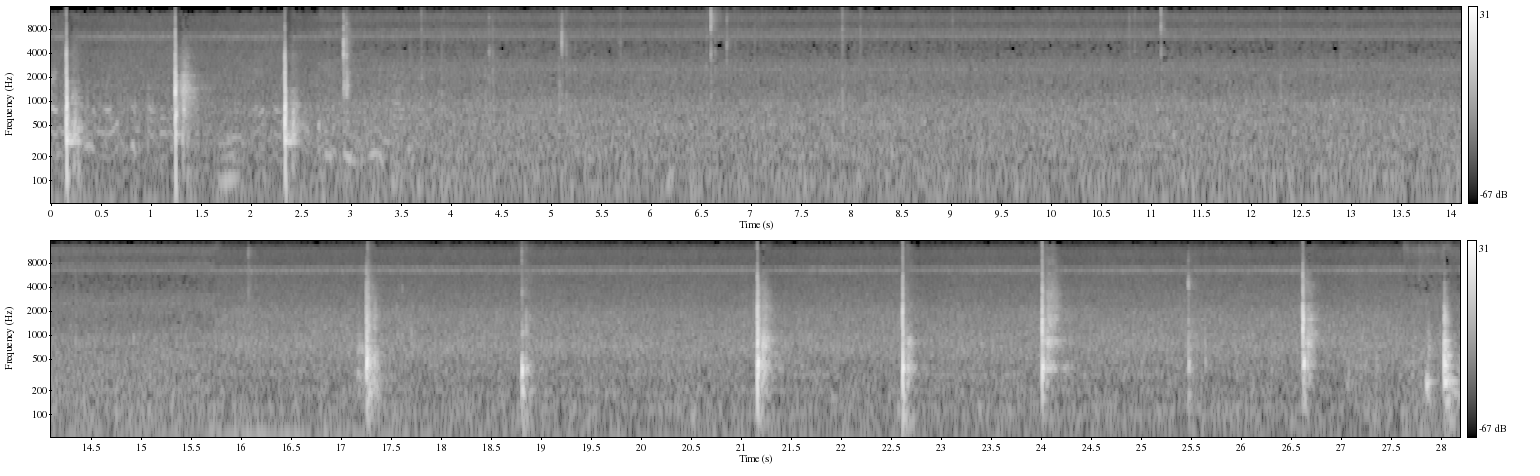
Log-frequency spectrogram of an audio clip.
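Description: Machete chopping into green bamboo poles: four sharp strikes in the first three seconds, then after a lull a series of about seven more strikes, one every second or two, near the end.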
